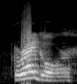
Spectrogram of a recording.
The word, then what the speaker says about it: Grigor: he was great sorry apparently in Greece eyes sound like ease so Grigor is actually pronounced Gregor did you know Niobe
